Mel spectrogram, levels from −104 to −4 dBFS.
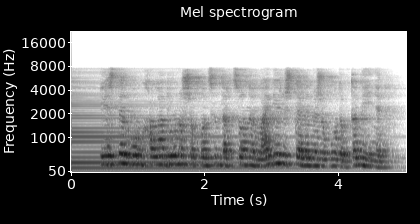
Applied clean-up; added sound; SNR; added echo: none; Acoustic guitar; 15 dB; reverberation time 0.7 s.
